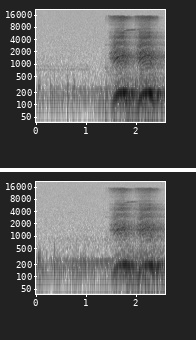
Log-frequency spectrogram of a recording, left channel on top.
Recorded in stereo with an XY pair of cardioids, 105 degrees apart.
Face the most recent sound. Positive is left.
turn(degrees=45)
